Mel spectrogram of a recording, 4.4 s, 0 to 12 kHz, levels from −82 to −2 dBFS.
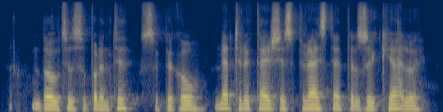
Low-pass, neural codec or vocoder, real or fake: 10.8 kHz; codec, 16 kHz in and 24 kHz out, 0.8 kbps, FocalCodec, streaming, 65536 codes; fake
